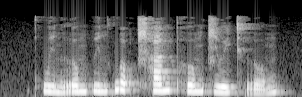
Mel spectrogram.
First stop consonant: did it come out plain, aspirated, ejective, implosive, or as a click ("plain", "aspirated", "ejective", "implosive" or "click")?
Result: aspirated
